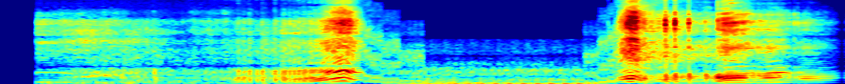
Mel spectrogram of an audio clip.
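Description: Dirt bike engine running and revving: the pitch climbs and falls back about two and a half seconds in, then twice more near the end.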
